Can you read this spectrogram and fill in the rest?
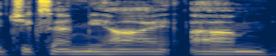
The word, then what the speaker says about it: Csikszentmihalyi: So I think flow, this is a state first identified by Mihaly Csikszentmihalyi.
